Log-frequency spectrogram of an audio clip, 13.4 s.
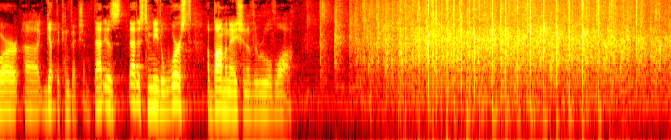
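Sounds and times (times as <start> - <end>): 
speech: 0.0 - 6.5
audience applause: 6.4 - 13.4.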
